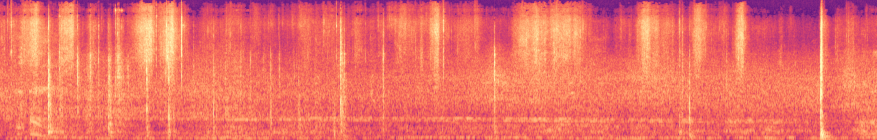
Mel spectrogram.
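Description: A plastic door panel knocks and clatters against its metal frame.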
